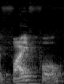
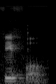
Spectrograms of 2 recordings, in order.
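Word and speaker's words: FIFO: by the way do you know how to pronunciate fi F4 it is actually five4 not F4 so if you are going to pronunciate pronunciate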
